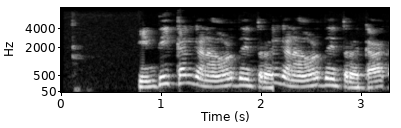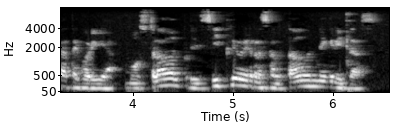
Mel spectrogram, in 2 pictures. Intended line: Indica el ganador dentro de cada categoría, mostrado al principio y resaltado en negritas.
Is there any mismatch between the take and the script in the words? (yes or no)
yes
